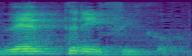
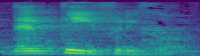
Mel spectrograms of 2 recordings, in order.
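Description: First: The r sound comes right after the t. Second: The r sound comes right after the f. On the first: The speaker calls it wrong. "¿cómo dice mucha gente?" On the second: The speaker calls it right. "Se dice dentífrico"

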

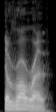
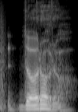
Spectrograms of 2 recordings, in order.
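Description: First: It is said with a plain English accent. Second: It is said with a put-on foreign accent.

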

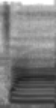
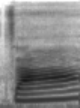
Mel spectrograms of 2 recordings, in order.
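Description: First: The pitch stays level in the middle. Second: The pitch stays high throughout.

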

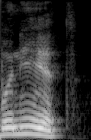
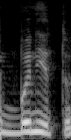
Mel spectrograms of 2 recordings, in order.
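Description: First: It is said in a scolding, reproachful tone. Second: It is said in a sincere, approving tone. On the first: The person is being scolded for arriving late. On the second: The film is genuinely praised as beautiful.

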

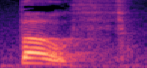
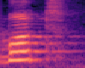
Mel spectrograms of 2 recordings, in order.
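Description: First: The word ends with a breathy th sound. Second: The word ends with a hard t sound. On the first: The speaker calls it right. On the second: The speaker calls it wrong.

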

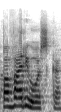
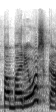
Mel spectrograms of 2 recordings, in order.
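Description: First: The second consonant is a v sound. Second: The second consonant is a b sound. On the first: The speaker calls it right. "а поварешка" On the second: The speaker calls it wrong. "Не поборешка"

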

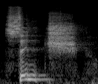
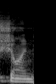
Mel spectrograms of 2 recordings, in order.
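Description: First: The word is said as 'cinch', rhyming with pinch. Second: The word is said as 'shine', rhyming with fine. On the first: "your teacher might use cinch" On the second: "let's go with shine first"

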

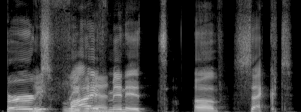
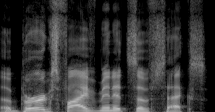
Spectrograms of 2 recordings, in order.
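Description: First: The last word has a clearer T sound. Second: The last word has no clear T sound.

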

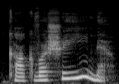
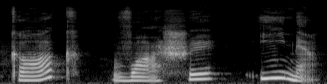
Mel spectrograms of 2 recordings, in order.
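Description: First: The phrase is said quickly and smoothly. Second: The phrase is said slowly and carefully.

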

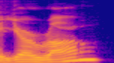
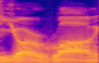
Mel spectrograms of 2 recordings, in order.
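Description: First: The voice rises at the end. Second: The voice falls at the end. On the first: It sounds tentative, like a question. "And she doesn't say" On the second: It is a firm statement. "She says"

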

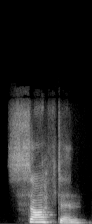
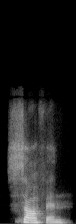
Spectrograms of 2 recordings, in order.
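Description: First: The T sound is pronounced in the middle. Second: The T sound is left out in the middle. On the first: The speaker calls it wrong. "the first time I said it, I said the T" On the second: The speaker calls it right. "We say soften, so that T is silent"

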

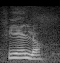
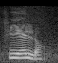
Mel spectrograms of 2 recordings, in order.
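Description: Both takes have the same delivery.

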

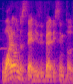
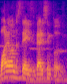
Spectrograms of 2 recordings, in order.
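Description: First: The voice is pitched low. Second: The voice is pitched high. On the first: The speaker calls it right. "言わないといけないね" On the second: The speaker calls it wrong. "っていう風にな高く言っちゃいますよね"

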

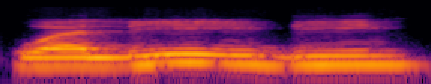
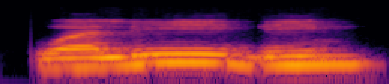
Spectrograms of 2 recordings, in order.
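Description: The two takes are said the same way.

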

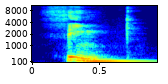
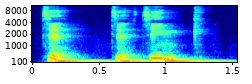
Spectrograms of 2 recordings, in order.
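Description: First: It starts with a breathy 'th' sound. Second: It starts with a hard 't' sound. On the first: The speaker calls it right. "put it out, say tha, tha, tha, think" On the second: The speaker calls it wrong. "Some of the students, they say think. No"

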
